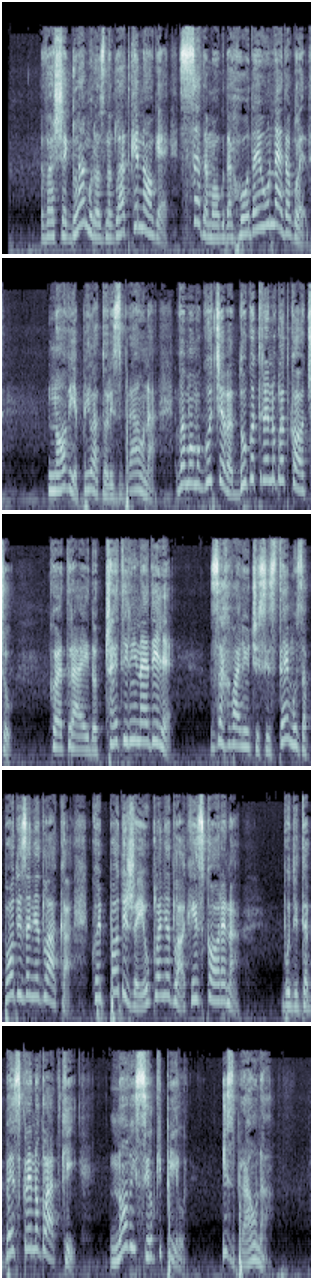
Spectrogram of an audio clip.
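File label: SR General, Serbian; GoLocalise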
